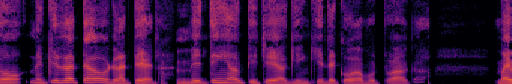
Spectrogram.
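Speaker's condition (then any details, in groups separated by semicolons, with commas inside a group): Cerebral palsy; speech and walking affected after car accident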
